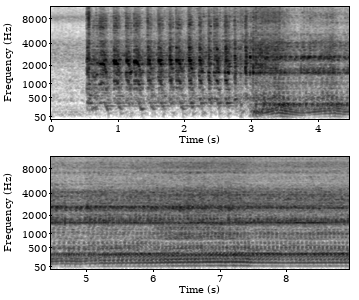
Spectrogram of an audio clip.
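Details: Komatsu diesel engine, lost compression suspected but not confirmed: the starter churns in uneven, laboured beats for several seconds before the engine catches into a rough idle; hard starting with long cranking.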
